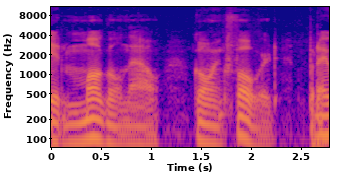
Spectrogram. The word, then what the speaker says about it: muggle: first read Harry Potter I pronounced it mugle like bugle the the chips I don't even know if those chips are still around and then when the movies came out and it was muggle I was like H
